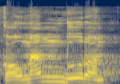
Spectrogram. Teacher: Tanwin bertemu dengan ba disebut dengan iklab. Suara tanwin itu berubah menjadi mim. Makanya di sini ada mim yang kecil sebagai tanda baca bahwa ini menjadi mim.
